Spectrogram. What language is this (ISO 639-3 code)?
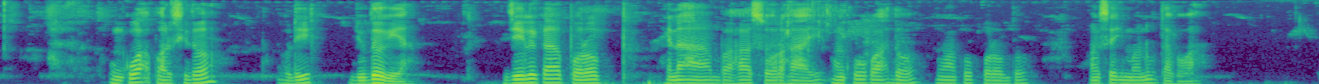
sat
